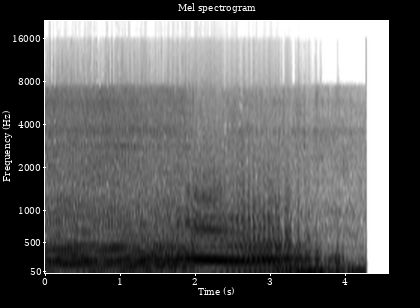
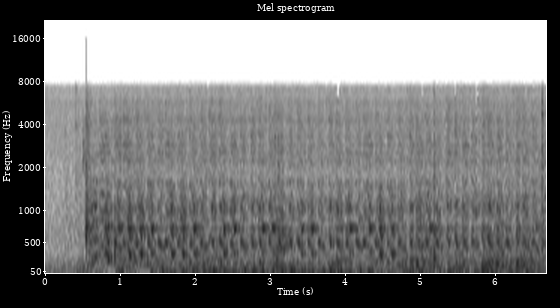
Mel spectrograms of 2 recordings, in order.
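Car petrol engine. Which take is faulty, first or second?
second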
